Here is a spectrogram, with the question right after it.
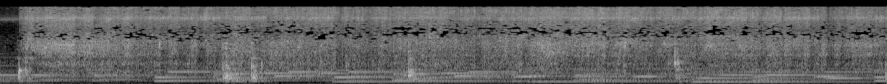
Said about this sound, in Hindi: यहाँ पे मेरा ऑयल गर्म हो चुका है। अब मैं इसमें चिकन ऐड करती हूँ।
